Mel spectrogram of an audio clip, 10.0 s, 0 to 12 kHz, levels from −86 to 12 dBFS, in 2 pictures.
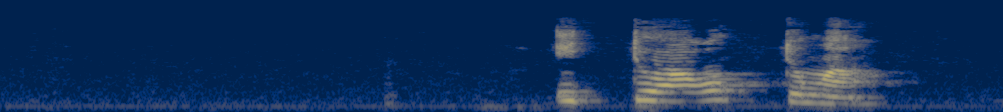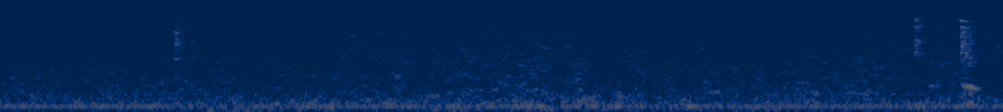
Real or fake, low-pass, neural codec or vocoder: real; 7.2 kHz; none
